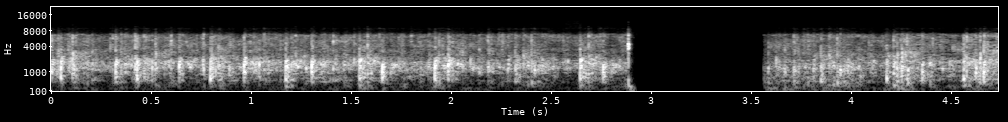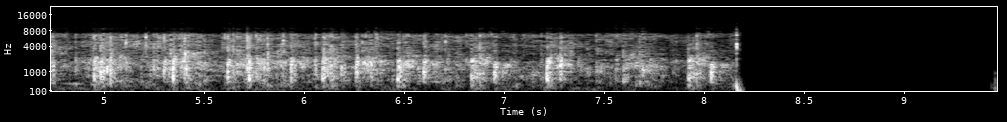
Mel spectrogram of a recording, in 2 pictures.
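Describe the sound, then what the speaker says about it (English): Crowd applause with dense clapping in two bursts, separated by a short silence, fairly loud and close, ending abruptly. "More clap for him, more clap for him."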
